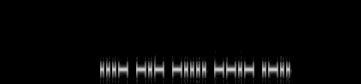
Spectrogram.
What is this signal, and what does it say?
Morse code, heard as a keyed tone, about 40 wpm, 700 Hz. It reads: VK6QL
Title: DXCC-100 Call Signs - 5 Characters - 40wpm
